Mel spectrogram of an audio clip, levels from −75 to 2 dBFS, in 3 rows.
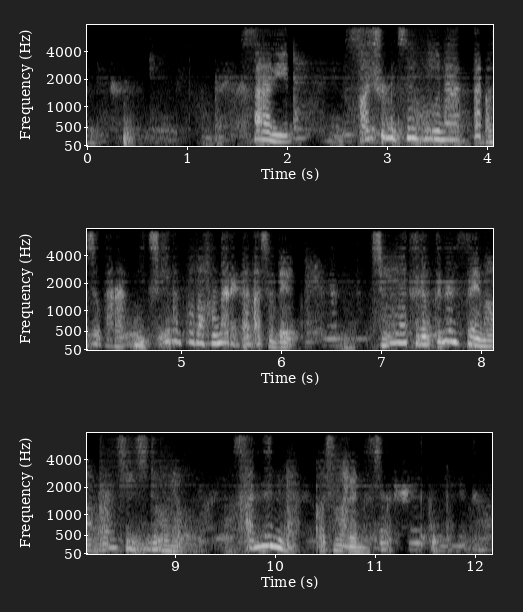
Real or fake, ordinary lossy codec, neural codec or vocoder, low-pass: fake; none; codec, 44.1 kHz, 0.9 kbps, DAC; 7.2 kHz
